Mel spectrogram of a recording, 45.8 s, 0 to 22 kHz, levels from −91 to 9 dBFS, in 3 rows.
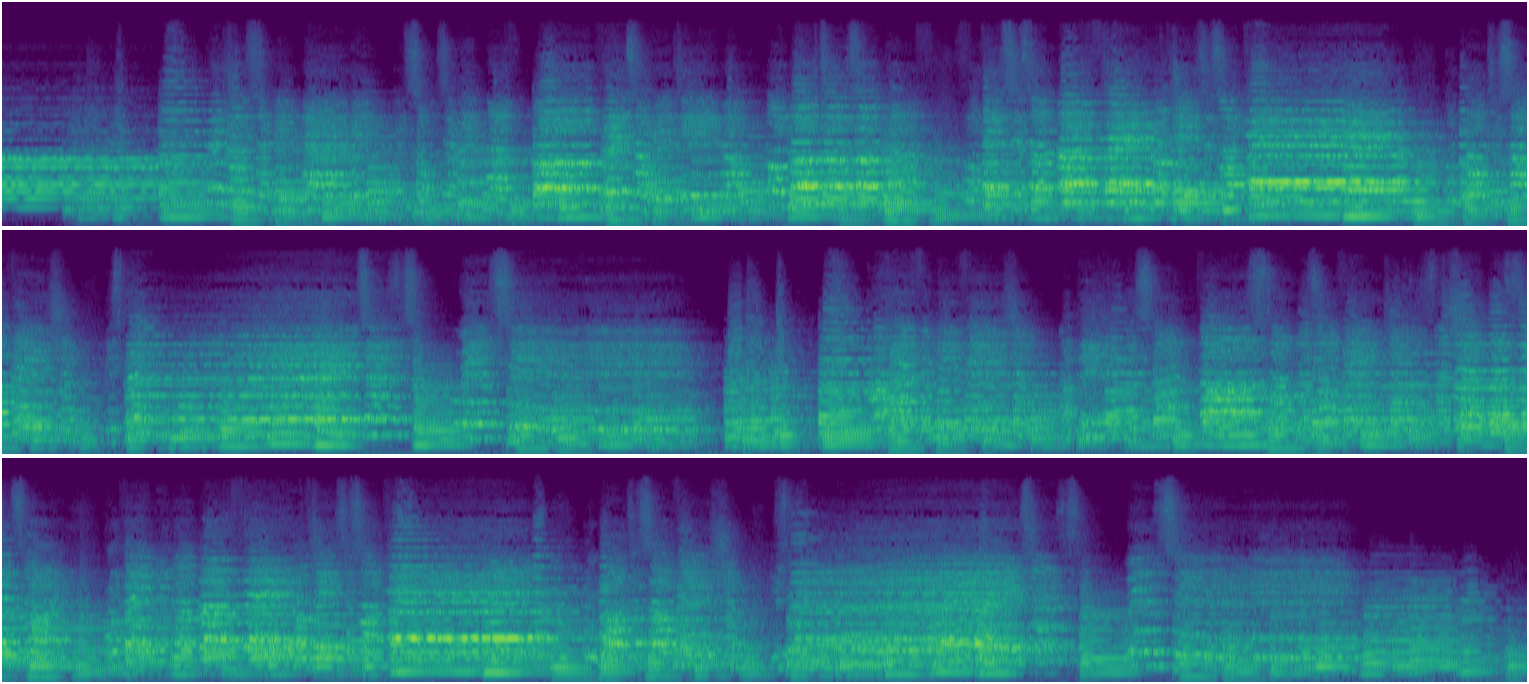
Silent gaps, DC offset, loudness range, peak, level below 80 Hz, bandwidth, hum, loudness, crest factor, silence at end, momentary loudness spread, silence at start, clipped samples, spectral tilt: none; under 0.1%; 9 LU; -6 dBFS; -58 dBFS; 14.5 kHz; none; -25 LUFS; 18 dB; 0 s; 13 LU; 0 s; under 0.1%; -6 dB/octave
